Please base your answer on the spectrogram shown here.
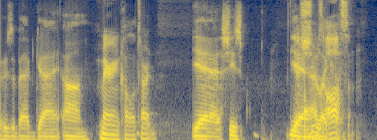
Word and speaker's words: Cotillard: Marion Cotillard. Yeah, she was awesome. I think it's Marion Cotillard. Cotillard. That's how you say it.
